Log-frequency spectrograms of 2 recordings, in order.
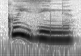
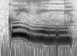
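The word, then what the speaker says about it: cuisine: এস তারপর যদি ভোয়েল থাকে সেই দুটি অংশ একত্রে উচ্চারণ হয় জ এর ন্যায় বা জেড এর ন্যায়, যাই বলুন না কেন, যেমন কুইজিন, কুইজিন অর্থাৎ রান্নাঘর।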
